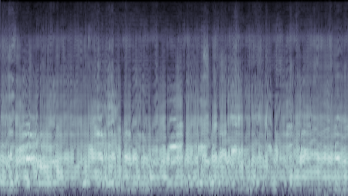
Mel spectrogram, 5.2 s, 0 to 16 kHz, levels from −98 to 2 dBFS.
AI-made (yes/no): yes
